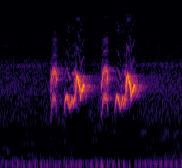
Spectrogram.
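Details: Sooty-headed bulbul lure call used to attract bulbuls: two short bubbly phrases, each a sharp note followed by a rolling warble, given about half a second apart, with a faint low hum beneath.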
